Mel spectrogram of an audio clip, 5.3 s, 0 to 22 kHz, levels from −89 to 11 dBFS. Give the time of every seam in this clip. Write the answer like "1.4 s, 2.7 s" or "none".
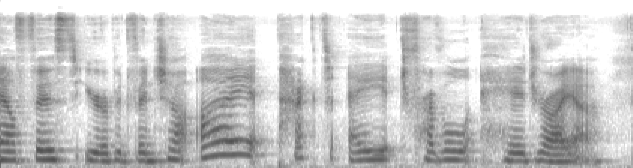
none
